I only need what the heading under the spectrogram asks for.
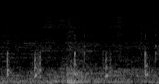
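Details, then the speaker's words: Nissan Qashqai, nearside (passenger) front strut top mount worn: light regular knocks, about three a second, as the suspension is rocked by hand, with visible movement in the strut top; loud knocking over bumpy roads; fixed with a new strut top mount. "and see all the movement in the strut top there you can actually hear it just knocking a bit as well but yeah over the road just on like bumpy Services we're getting quite a loud knocking noise"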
